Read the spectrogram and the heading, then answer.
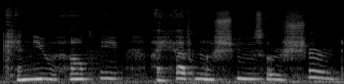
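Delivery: very high-pitched voice, pitched way up. Retelling what a shuffling stranger asked him, in a really high voice. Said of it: "In a really high voice".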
